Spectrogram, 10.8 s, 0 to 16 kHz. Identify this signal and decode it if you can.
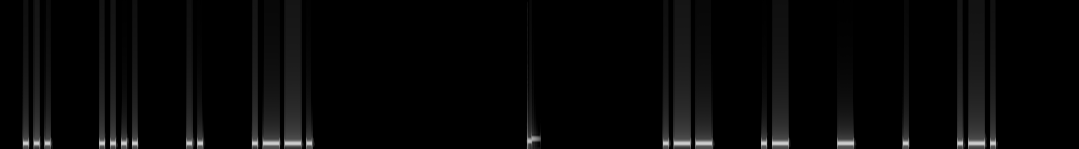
Morse code, heard as a keyed tone, about 22 wpm, spaced as for 12 wpm, 700 Hz. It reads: SHIP WATER
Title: 3x Character Spacing - Top 500 Words - 22wpm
